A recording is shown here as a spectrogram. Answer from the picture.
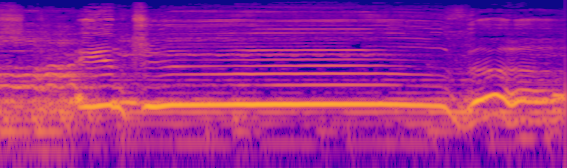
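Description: A man singing a long held note, steady for about two seconds, then wavering up and down in pitch near the end.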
